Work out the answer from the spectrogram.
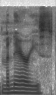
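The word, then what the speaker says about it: Ménière's: and my diagnosis is bilateral Meniere's disease. We think that's how it's said, Meniere's disease. – That's fine.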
